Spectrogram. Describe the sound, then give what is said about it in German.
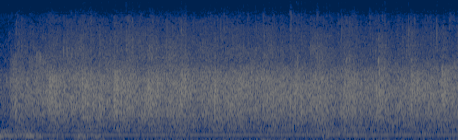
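Steady audience applause for the fathers after a spoken blessing, a dense wash of many hands clapping at an even, sustained level throughout, with no speech over it. “Väter, können wir Ihnen einen Applaus geben?”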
